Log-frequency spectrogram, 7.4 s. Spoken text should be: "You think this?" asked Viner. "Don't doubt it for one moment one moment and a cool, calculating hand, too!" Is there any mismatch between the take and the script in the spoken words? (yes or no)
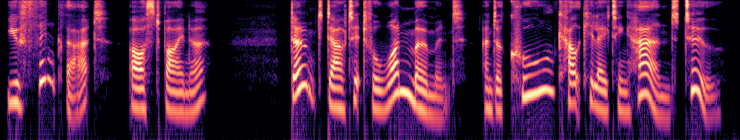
yes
